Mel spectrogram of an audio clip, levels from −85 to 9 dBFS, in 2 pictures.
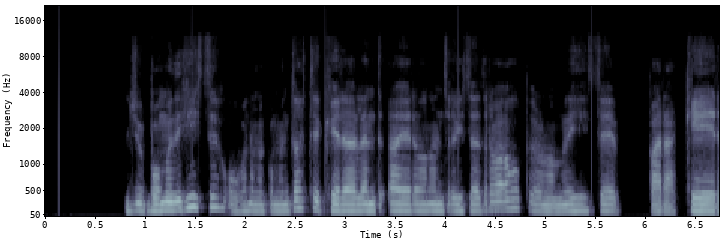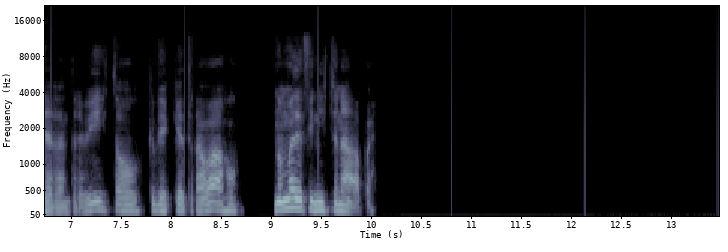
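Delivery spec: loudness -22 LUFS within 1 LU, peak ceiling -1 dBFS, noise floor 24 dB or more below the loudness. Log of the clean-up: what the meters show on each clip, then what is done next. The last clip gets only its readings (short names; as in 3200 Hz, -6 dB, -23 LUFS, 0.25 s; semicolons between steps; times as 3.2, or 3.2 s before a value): clicks 11; loudness -29.0 LUFS; peak -12.5 dBFS; loudness target -22.0 LUFS
-> de-click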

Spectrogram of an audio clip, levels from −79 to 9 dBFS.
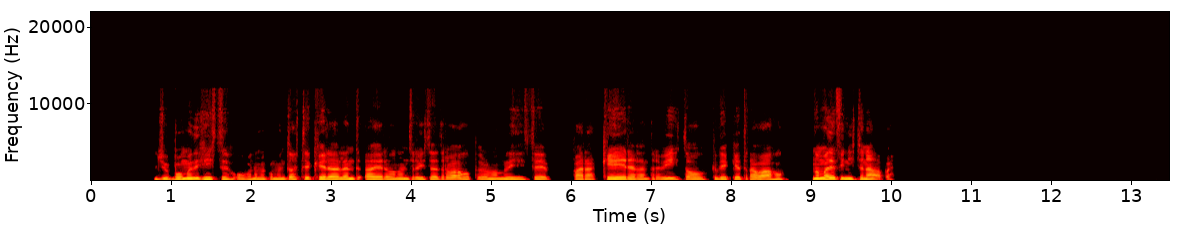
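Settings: clicks 0; loudness -29.0 LUFS; peak -12.5 dBFS; loudness target -22.0 LUFS
-> gain +7 dB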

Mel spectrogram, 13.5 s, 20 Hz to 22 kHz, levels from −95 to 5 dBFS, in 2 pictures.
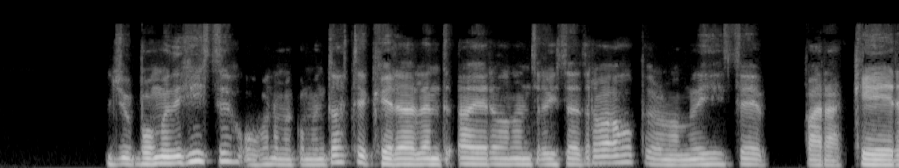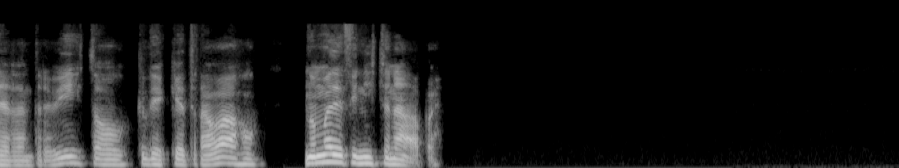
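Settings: loudness -22.0 LUFS; peak -5.5 dBFS; noise floor -76 dBFS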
